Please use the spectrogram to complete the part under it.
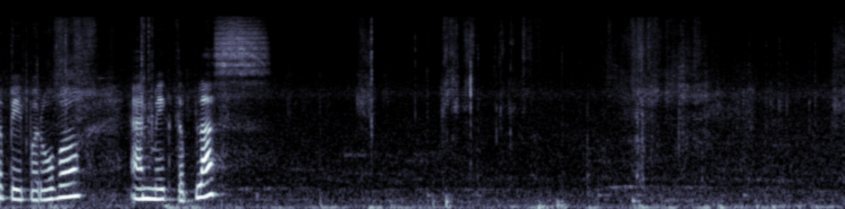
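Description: Paper rustles and crinkles softly as it is folded by hand.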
